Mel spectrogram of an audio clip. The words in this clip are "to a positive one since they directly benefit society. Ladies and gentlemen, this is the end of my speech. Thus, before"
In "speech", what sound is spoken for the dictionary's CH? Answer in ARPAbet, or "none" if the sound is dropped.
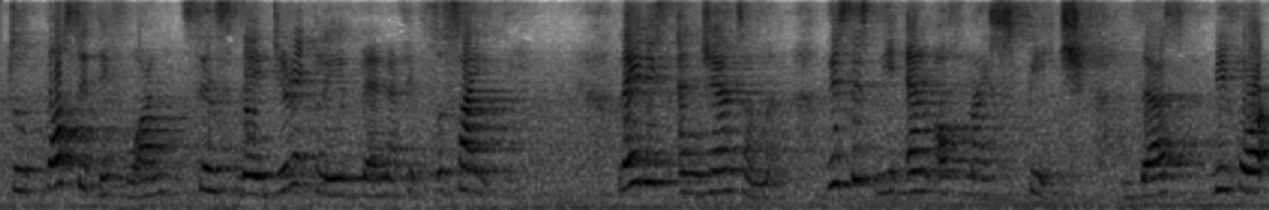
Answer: CH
